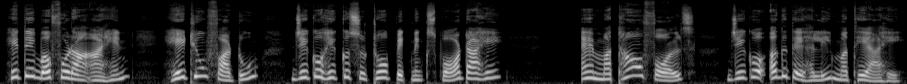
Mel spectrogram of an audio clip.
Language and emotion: Sindhi, neutral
